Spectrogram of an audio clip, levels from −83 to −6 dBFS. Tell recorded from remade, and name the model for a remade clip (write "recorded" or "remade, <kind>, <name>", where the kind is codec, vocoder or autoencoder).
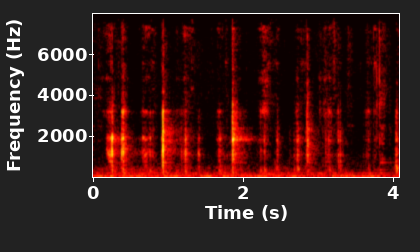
recorded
